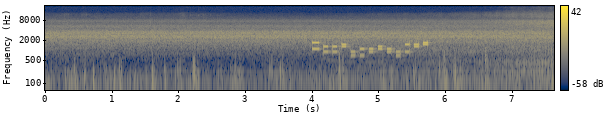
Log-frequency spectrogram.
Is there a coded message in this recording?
Yes: multi-frequency trunk signalling (R1, as on North American trunks) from 4.0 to 5.7 s, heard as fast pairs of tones, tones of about 70 ms, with street noise. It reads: KP 55012363180 ST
